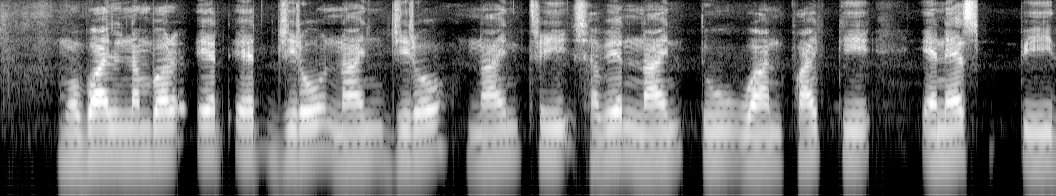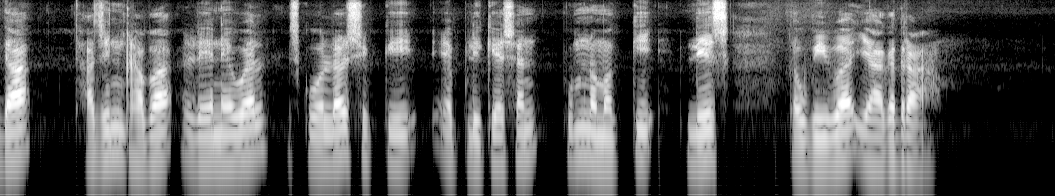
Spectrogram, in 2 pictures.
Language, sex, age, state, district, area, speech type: Manipuri, male, 18-30, Manipur, Churachandpur, rural, read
